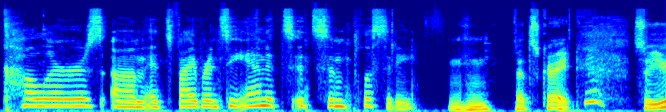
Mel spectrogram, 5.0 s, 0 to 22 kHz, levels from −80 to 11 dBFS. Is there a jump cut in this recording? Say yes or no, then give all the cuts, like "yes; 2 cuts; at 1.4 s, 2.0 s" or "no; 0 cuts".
no; 0 cuts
